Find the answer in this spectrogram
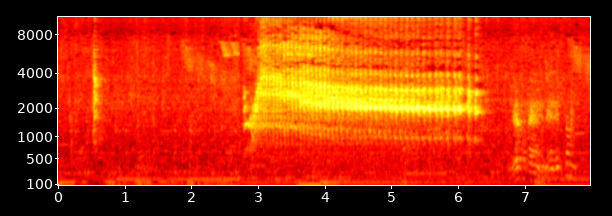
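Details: White-crested laughingthrush, a caged bird whose voice is described as thick; a loud rapid rattling chatter bursts in for about three seconds, broad and harsh with fast regular pulses, then stops abruptly, with brief softer calls after.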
